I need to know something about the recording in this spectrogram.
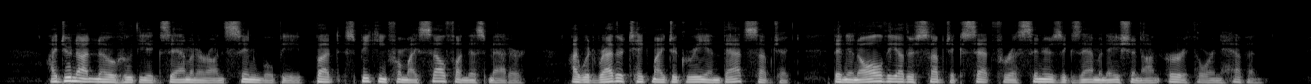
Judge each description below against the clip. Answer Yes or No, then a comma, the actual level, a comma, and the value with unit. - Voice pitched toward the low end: Yes, low, 110 Hz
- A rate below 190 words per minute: No, average, 195 wpm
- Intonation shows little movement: No, average, 3.6 semitones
